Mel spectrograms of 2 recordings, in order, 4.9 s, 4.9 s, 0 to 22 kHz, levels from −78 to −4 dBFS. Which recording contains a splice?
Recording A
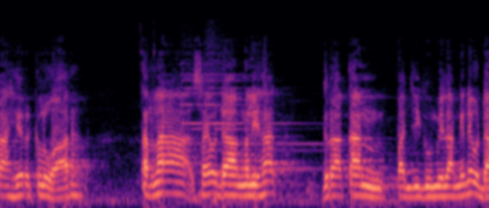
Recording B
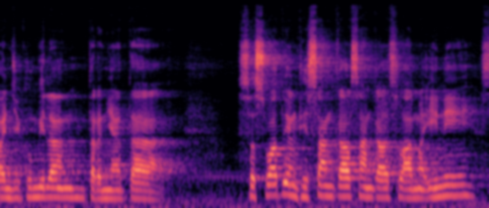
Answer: A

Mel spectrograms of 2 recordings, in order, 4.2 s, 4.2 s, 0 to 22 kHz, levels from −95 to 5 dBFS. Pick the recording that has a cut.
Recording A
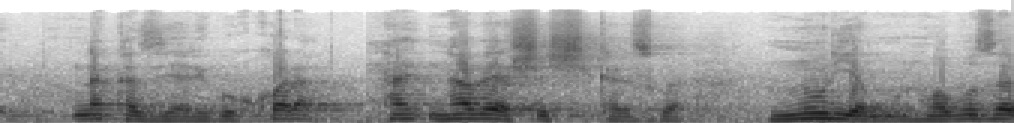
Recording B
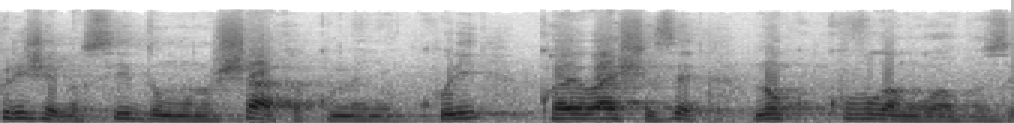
A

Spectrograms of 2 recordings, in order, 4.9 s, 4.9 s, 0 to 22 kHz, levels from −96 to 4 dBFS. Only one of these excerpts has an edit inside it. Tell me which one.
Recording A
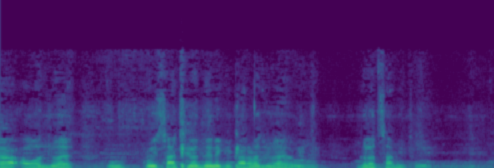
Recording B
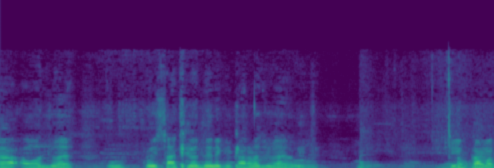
B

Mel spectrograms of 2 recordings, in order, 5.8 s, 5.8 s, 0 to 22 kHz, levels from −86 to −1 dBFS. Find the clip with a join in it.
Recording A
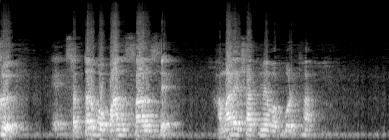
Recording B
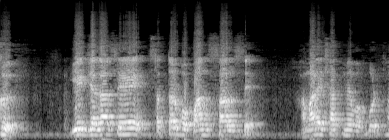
A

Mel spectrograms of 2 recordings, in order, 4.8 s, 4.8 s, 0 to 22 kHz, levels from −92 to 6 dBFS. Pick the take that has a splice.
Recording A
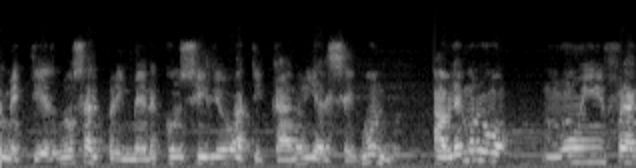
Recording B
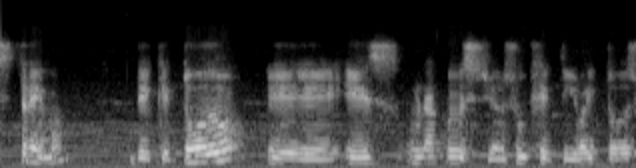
A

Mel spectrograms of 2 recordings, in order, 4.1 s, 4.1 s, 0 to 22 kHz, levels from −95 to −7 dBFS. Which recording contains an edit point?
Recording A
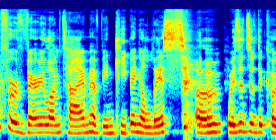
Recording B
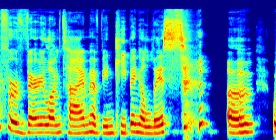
A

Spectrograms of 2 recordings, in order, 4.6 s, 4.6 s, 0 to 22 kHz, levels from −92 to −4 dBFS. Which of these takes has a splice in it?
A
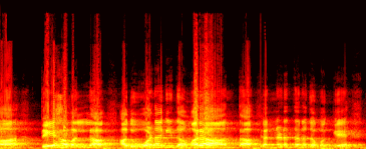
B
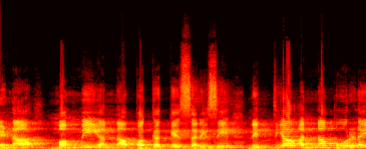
A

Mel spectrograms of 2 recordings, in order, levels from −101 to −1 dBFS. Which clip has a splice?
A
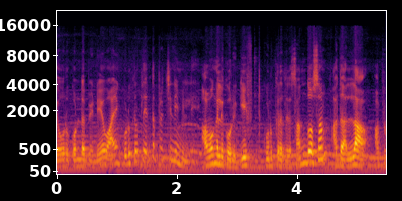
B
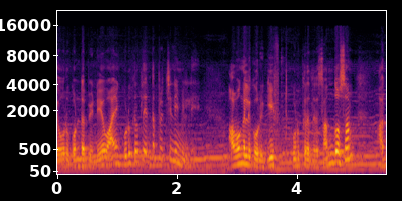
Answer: A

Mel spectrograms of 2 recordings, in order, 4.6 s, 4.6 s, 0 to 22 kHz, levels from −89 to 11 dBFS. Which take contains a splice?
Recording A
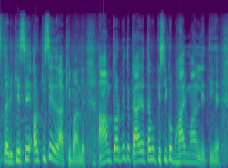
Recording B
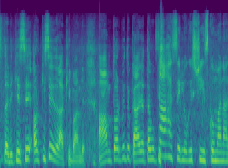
B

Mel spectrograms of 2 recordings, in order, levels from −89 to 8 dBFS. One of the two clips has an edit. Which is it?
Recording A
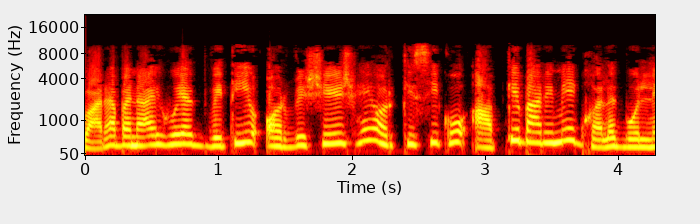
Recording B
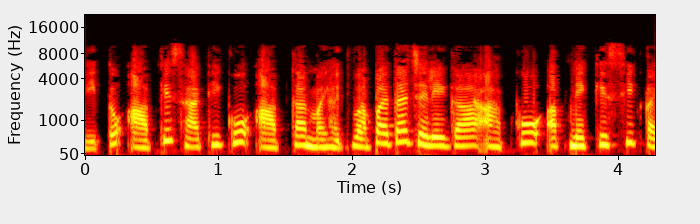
B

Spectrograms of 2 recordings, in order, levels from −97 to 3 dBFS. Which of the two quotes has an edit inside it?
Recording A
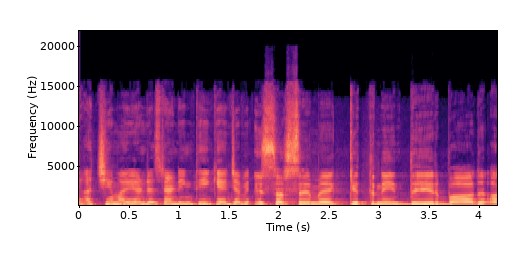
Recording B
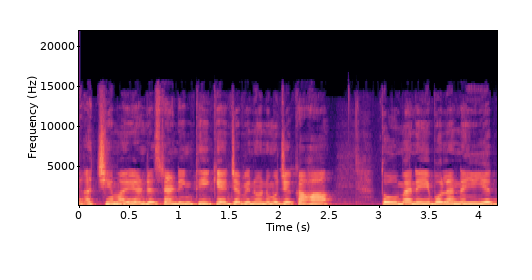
A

